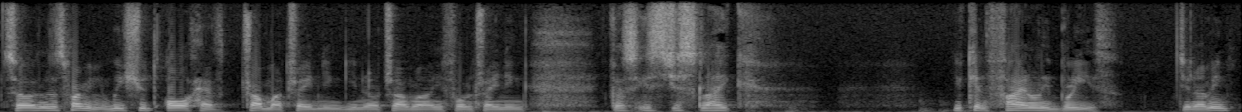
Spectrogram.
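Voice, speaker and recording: Halting, earnest man in his forties. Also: medium pitch, steady tone, dark tone. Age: 40s. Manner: halting, full of restarts and fillers; earnest and open. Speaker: guest. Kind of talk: candid personal conversation.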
